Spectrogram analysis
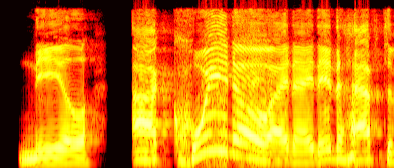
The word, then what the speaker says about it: Aquino: Neil and I'm gonna say it right Neil Aquino and I didn't have to make the mistake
